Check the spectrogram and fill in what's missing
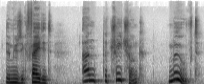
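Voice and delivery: lively bedtime story read; story narration. A narrator's reading. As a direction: read it warmly to small children. Reading story aloud to children.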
